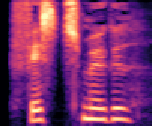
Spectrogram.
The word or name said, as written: festsmykket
